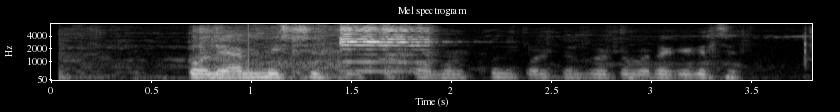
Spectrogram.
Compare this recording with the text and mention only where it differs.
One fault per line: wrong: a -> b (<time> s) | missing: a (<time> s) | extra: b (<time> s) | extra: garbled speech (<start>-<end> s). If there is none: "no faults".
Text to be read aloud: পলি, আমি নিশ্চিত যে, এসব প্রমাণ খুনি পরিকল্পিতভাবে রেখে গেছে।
no faults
